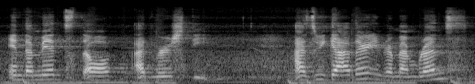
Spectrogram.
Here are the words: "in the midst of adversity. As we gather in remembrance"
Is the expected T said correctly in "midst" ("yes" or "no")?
yes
